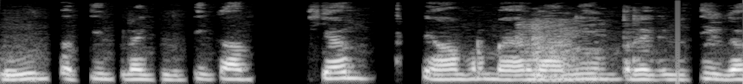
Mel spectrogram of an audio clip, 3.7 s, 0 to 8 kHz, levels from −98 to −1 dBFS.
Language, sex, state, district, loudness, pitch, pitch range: Hindi, male, Bihar, Araria, -17 LUFS, 180 Hz, 170-190 Hz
